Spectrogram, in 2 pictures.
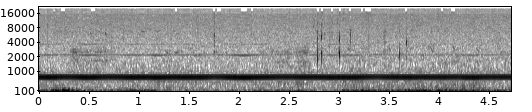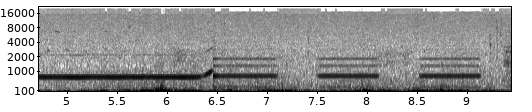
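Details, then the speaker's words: Minelab GPZ 7000 gold detector at startup, auto noise cancel stepping through settings for electromagnetic interference. A steady high tone, then short repeating two-note beeps; normal tune before ground tracking. "Now the machine itself is going through a whole bunch of different settings so that it can best adjust to the EMI, electrical magnetic interference. And once it finds the best spot, it's going to be done, and I'll be ready to set up the machine to hunt."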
